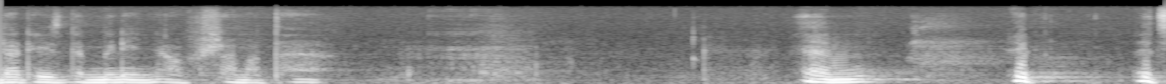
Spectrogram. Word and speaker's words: samatha: In Pali, 'samatha', with this you pronounce /shamatha/.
